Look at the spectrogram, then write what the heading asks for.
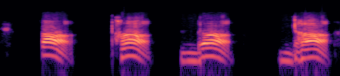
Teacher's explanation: দন্ত মানে কি, যেগুলো উচ্চারণ করার সময় আমার জিহ্বা মূল দাঁতে স্পর্শ করছে, ত, থ, দ, ধ। এগুলো উচ্চারণ করার সময় আমার দাঁতে স্পর্শ করে জিহ্বার অগ্রভাগ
